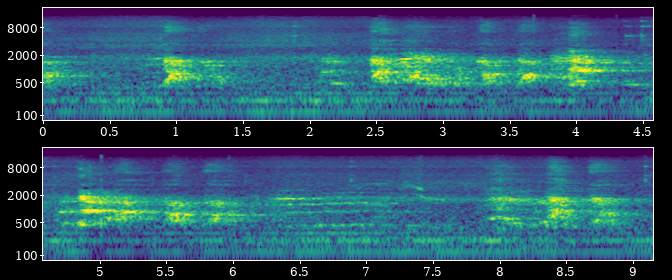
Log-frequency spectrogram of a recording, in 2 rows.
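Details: Shelter-housed American Pit Bull Terrier up for adoption, September 2015: a run of rough barks repeated roughly every half second to second, mixed with human speech and a constant low electrical hum.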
